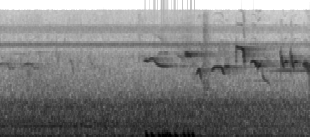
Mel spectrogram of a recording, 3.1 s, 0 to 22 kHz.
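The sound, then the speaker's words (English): Several birds chirp and call in overlapping bursts over a steady, hissing outdoor background, with a brief low rumble near the middle. No one speaks. Recorded at the end of a gravel road above a creek flanked by cypress and pine trees in the Tangipahoa Floodplain, southeast Louisiana. “At the end of a gravel road, a symphony of birds leads to a 20-foot drop-off.”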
